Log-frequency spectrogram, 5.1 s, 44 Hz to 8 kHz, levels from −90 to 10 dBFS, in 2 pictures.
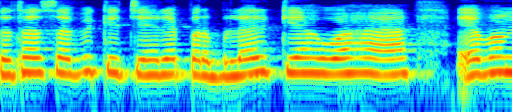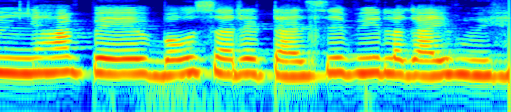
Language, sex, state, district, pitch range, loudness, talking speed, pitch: Hindi, female, Jharkhand, Palamu, 250-275 Hz, -12 LUFS, 220 wpm, 260 Hz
